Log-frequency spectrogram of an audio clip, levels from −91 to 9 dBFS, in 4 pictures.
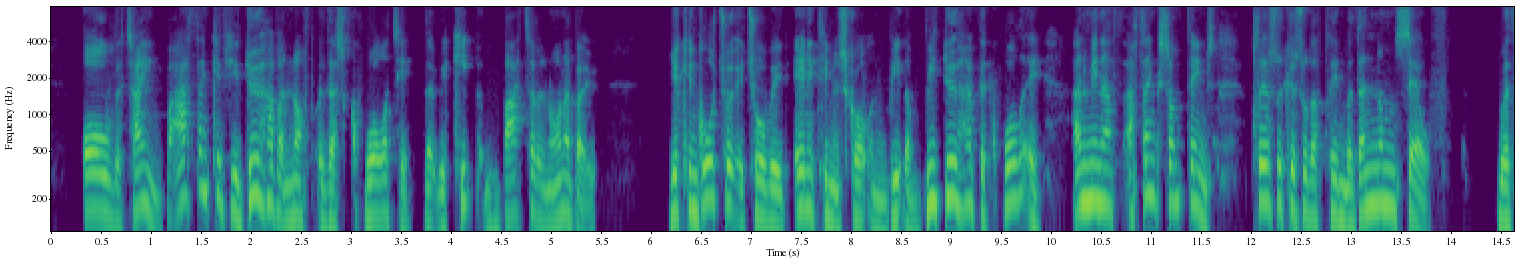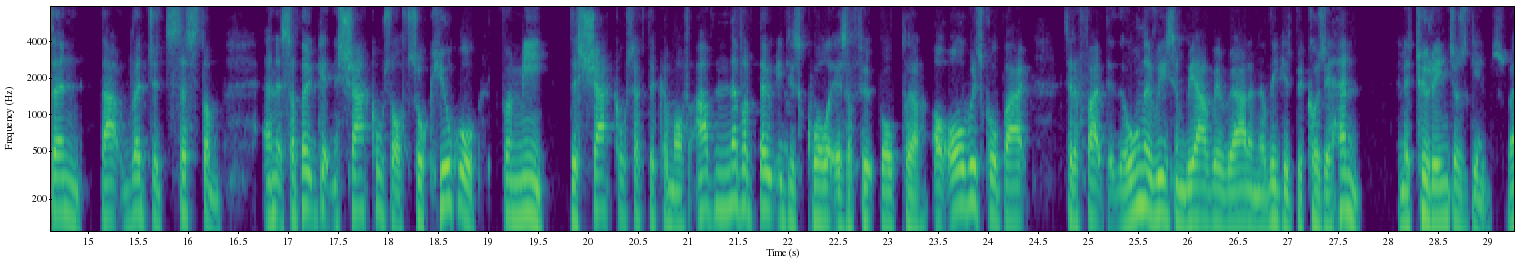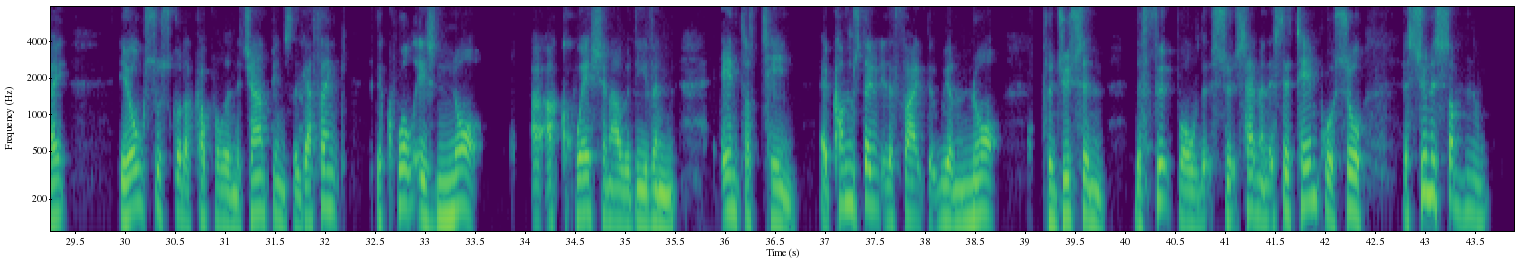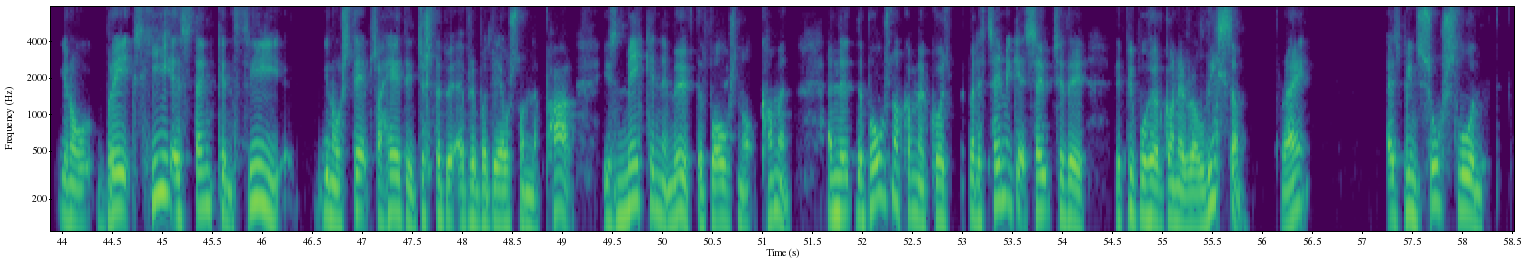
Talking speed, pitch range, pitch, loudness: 220 wpm, 125-170 Hz, 145 Hz, -20 LUFS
